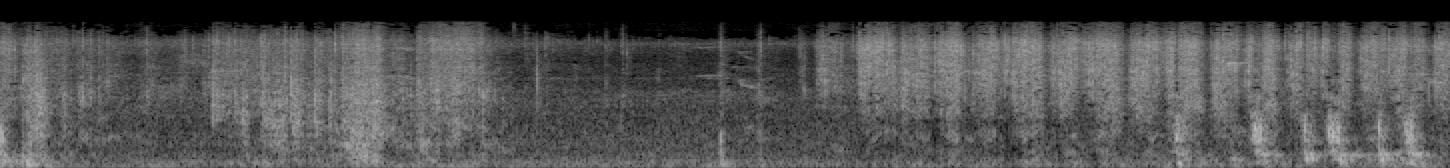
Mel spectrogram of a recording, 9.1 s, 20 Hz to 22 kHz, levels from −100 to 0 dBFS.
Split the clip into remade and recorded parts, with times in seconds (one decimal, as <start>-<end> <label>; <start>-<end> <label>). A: 0.0-9.1 recorded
